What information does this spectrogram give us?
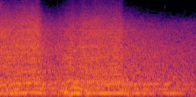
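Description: Steady engine roar of an armed truck with a gun turret on top, driving in a video game. The loud, continuous rumble holds a fairly even level throughout, with no voices.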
